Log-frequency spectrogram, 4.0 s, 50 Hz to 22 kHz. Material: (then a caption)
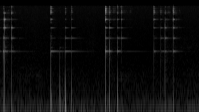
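Glass. An empty clear glass goblet with a short stem is tapped on its bowl with long nails. Four quick clusters of light clinks each produce a bright ping centered around 1.3 kHz with high, shimmering overtones. The pings fade quickly against a quiet, low background.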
